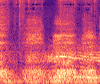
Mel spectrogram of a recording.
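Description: Near silence: faint room tone while roast chicken is picked apart by hand.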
